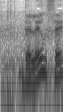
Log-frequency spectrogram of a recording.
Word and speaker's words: Deleuze: él esta divulgación que hace de leuze que es un filósofo posmoderno como decíamos ayer muy famoso se pronuncia algo así como dulce muy célebre y que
